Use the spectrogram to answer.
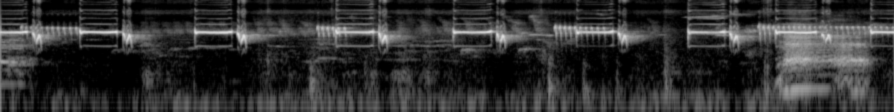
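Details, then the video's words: Gacor red-headed tailorbird (prenjak kepala merah) with ngalun voice, sung to lure birds: drawn-out flat high whistles ending in buzzy downward flicks, repeated about once a second, with a brief harsh noise near the end. "MASTERAN PRENJAK KEPALA MERAH GACOR SUARA NGALUN"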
